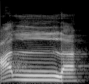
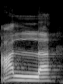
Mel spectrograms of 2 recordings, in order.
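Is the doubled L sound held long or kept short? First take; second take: long; short. First: The doubled L sound is held long. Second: The doubled L sound is kept short. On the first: The speaker calls it right. "এক হরকত লম্বা করে পড়বেন" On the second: The speaker calls it wrong. "আল্লাহ আল্লাহ যদি পড়েন তাহলে আপনার পড়ার সৌন্দর্য নষ্ট হয়ে যাবে"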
